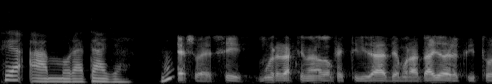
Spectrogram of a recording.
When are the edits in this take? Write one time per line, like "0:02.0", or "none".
0:03.3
